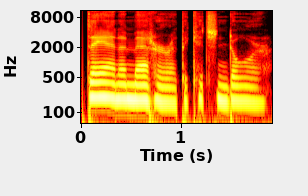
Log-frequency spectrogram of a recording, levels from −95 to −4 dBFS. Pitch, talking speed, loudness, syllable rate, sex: 170 Hz, 220 wpm, -17 LUFS, 5.0 syllables/s, female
